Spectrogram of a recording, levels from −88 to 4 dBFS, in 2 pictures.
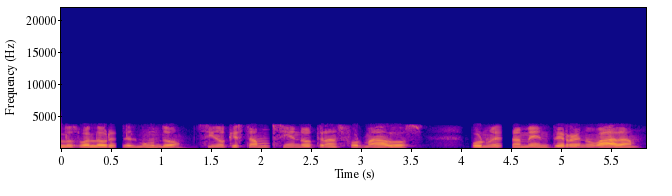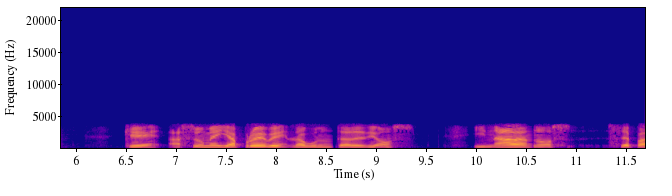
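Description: Packet loss with pitch repetition occurs at 0.5, 2.04, 4.36, 6.07, 8.52 and 10.52 s, losing 120, 80, 160, 100 (scattered), 80 and 60 ms. The receiver loops the last pitch period, giving a held, buzzy tone that fades toward silence in longer gaps.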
